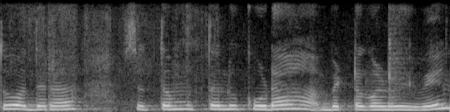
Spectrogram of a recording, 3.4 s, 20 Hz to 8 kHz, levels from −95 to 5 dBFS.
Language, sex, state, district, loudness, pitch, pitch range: Kannada, female, Karnataka, Belgaum, -22 LUFS, 250 Hz, 230-255 Hz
